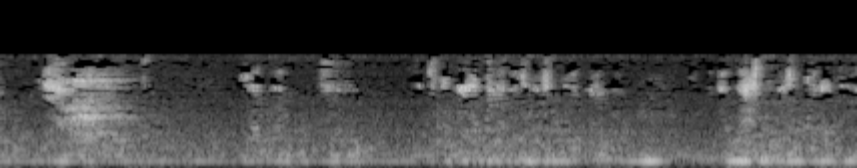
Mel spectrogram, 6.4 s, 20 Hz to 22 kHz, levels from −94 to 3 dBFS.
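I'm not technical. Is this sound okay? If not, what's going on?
No. The speech was most likely squeezed hard by Vorbis compression, which saves space by throwing detail away. Throughout, everything above 6.5 kHz is gone, so the speech sounds dull and muffled, with a grainy hiss where the crisp upper detail should be.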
